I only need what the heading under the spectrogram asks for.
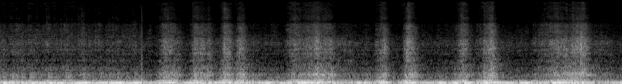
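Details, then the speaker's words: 1985 Chevy C10, 350 short block with ZZ4 heads and cam, 700R4, long-tube headers, worn Holley 750 double pumper, cold start: deep V8 rumble surging and sagging as throttle opens; off-idle stumble, owner suspects jetting. "it's always got that stumbling i'm sure that stumble has a little bit to do with the jet and also but it shouldn't be this bad"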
